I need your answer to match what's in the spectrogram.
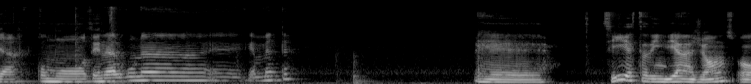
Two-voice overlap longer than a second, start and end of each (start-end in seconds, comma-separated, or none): none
